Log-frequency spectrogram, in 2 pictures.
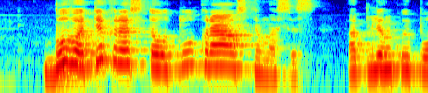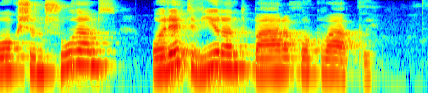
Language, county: Lithuanian, Vilnius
